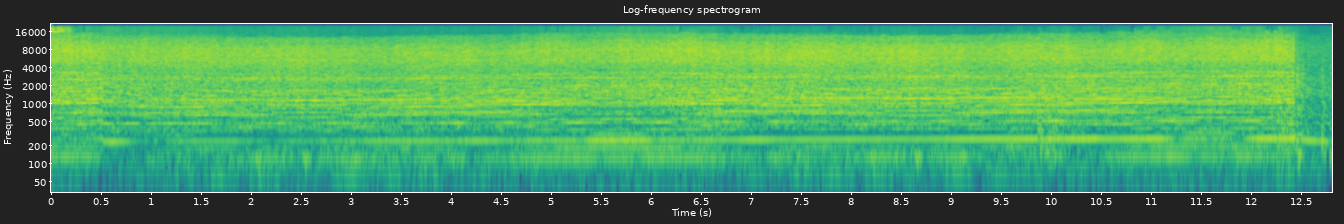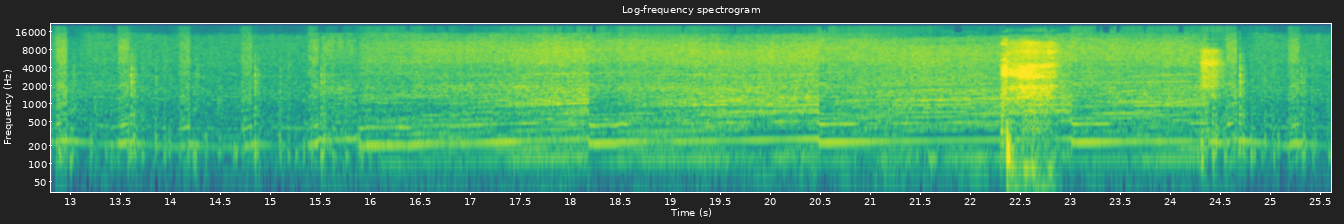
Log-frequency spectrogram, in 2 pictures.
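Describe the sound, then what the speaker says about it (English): An Alpine LMP2 prototype race car in a racing video game at Bathurst drones at high revs, the engine note rising and falling through gear changes and braking, with a sharp burst of tyre noise near the end and no talking. "This little Alpine LMP2 is moving."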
